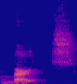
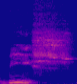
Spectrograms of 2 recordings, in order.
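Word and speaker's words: Bisch: call them is Quinton Burch. I think that's how you pronounce his name. Mr. Quinton, let me check. Let me check. Yes. So, Quinton Burch. No, it's like that's a lie. Quinton Bish.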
